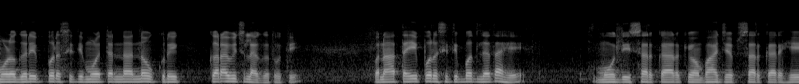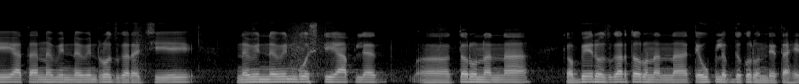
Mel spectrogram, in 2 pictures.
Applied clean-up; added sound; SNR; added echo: none; none; none; none.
